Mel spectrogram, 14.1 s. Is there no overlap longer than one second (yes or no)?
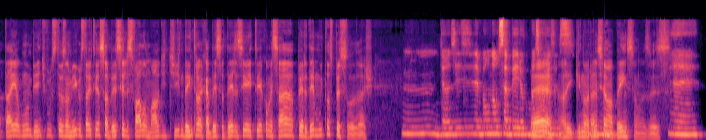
no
